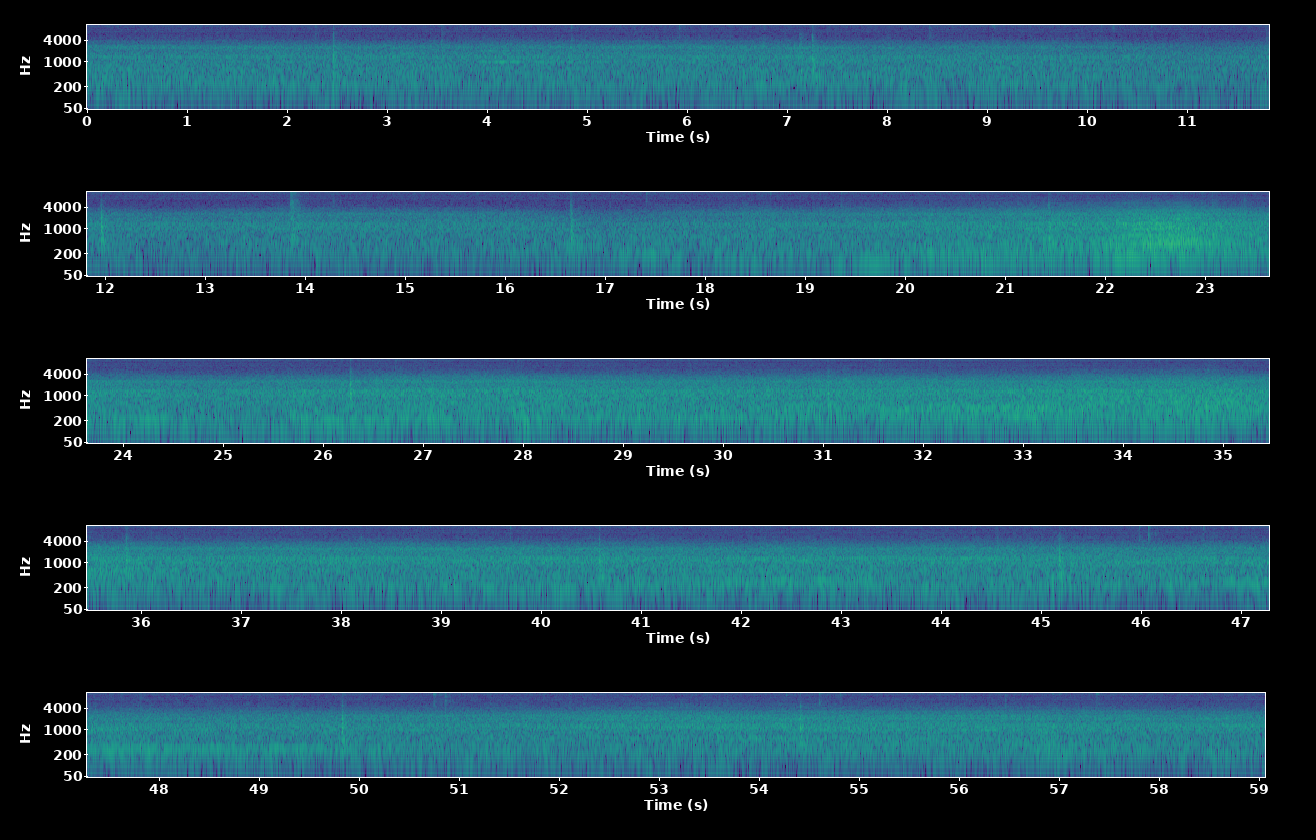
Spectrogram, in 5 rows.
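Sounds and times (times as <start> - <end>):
held higher tone: 3.9 - 4.7.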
